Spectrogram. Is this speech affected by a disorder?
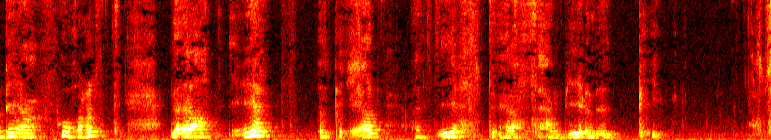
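Yes: dystonia; generalized dystonia.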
